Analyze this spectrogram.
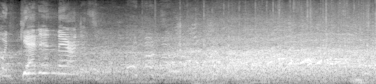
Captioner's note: audience laughs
